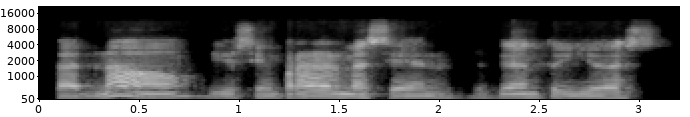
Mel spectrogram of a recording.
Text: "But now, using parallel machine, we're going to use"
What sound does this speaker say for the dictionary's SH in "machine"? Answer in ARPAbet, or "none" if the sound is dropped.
S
